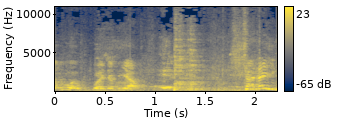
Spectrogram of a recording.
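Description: People talking, with a few light metallic clinks mixed in.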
